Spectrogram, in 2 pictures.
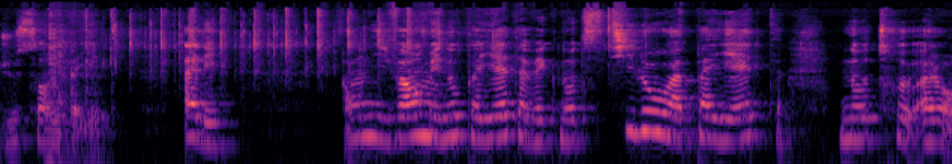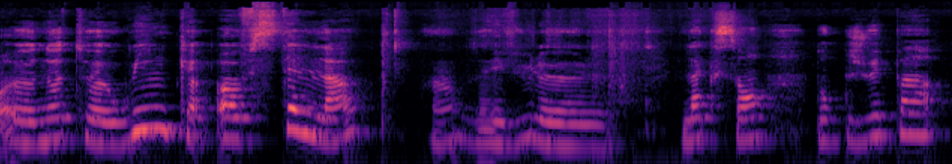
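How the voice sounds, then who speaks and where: A French woman with a fairly high, darkish-toned voice leads a live paper-craft tutorial, likely captured on a webcam or phone. She chats with viewers by name, using lots of fillers and restarting her sentences.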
